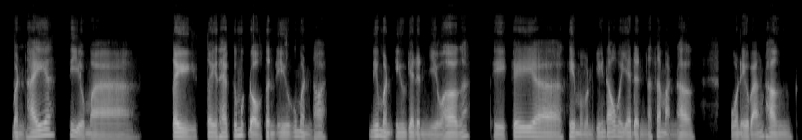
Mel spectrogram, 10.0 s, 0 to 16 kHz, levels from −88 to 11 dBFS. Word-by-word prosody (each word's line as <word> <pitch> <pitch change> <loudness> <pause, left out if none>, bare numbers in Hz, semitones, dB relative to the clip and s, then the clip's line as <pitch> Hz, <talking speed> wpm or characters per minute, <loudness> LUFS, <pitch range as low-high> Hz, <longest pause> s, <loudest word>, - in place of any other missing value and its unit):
Mình 105 -3 -2
thấy 125 +7 +4
á, 160 0 +1 0.2
thí 140 - -1
dụ 105 -4 0
mà 90 -2 -1 0.4
tùy 105 -4 +6
tùy 110 -1 +2
theo 115 +1 +2
cái 140 +5 -3
mức 155 - -3
độ 90 - +4
tình 100 +1 -1
yêu 105 0 -2
của 125 - -6
mình 110 -8 -3
thôi, 100 0 -2 0.6
nếu 135 +2 0
mình 120 -5 +1
yêu 105 0 -2
gia 105 - +2
đình 95 -2 -2
nhiều 90 -1 -3
hơn 100 0 +5
á 130 +4 -4 0.3
thì 95 -2 -2
cái, 125 +5 +2
à, 105 -3 +2
khi 115 - +2
mà 95 -3 -4
mình 90 0 -7
chiến 110 +4 -4
đấu 115 +2 +2
vì 120 -4 -2
gia 105 - +2
đình 90 -3 -2
nó 95 - -6
sẽ 125 - +1
mạnh 90 -7 -5
hơn, 95 -1 +1 0.5
còn 100 0 -3
yêu 100 - +2
bản 95 +5 0
thân 100 -3 +1
105 Hz, 265 wpm, -28 LUFS, 95-115 Hz, 0.6 s, tùy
